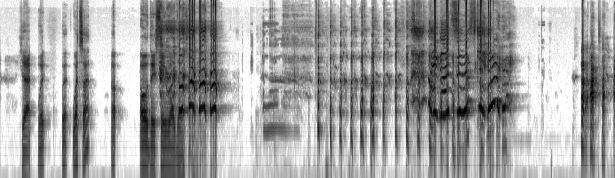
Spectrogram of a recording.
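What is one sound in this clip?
A man laughs heartily over an online call.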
